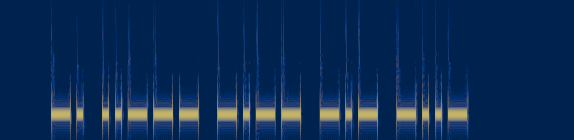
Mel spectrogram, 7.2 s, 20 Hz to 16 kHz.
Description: Morse code, heard as a keyed tone, about 15 wpm, 700 Hz. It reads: N2YKX
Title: USA Call Signs - 5 Characters - Repeated 2x - 15wpm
